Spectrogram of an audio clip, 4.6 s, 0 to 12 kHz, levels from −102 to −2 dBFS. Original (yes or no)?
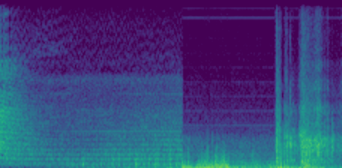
yes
